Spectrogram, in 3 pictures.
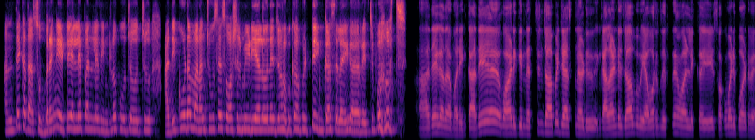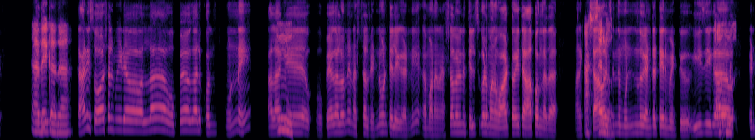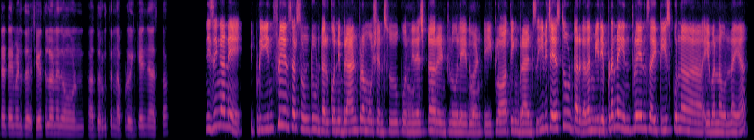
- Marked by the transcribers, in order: in English: "సోషల్ మీడియాలోనే"; laughing while speaking: "జాబు కాబట్టి ఇంకా అసలు ఇక రెచ్చిపోవచ్చు"; in English: "సోషల్ మీడియా"; in English: "ఎంటర్టైన్మెంట్ ఈజీగా ఎంటర్టైన్మెంట్"; in English: "ఇన్‌ప్లు‌యెన్సర్స్"; in English: "బ్రాండ్"; in English: "క్లాతింగ్ బ్రాండ్స్"; in English: "ఇన్‌ప్లు‌యెన్స్"
- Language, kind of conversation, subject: Telugu, podcast, సోషల్ మీడియా మీ వినోదపు రుచిని ఎలా ప్రభావితం చేసింది?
